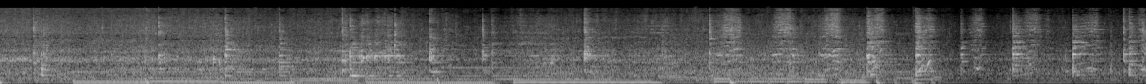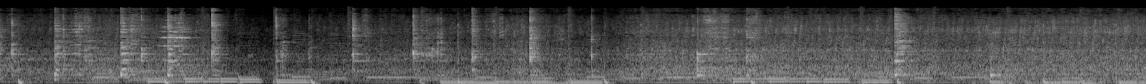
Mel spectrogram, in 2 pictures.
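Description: Yogurt-marinated goat liver sizzles as it is added to hot oil and fried onion-tomato masala in an aluminium pot. A metal spoon scrapes the mixture out of the bowl with many short clicks and scrapes against bowl and pot.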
